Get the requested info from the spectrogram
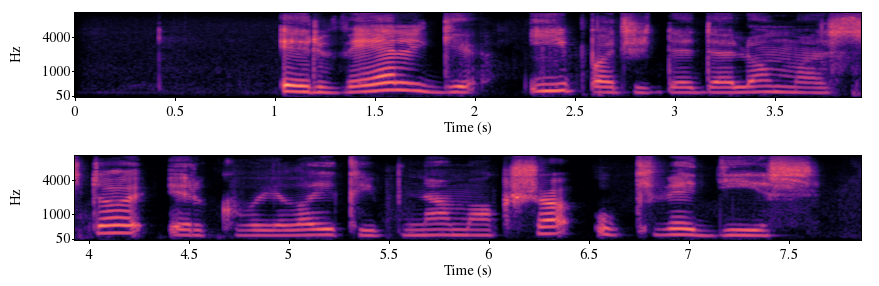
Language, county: Lithuanian, Kaunas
